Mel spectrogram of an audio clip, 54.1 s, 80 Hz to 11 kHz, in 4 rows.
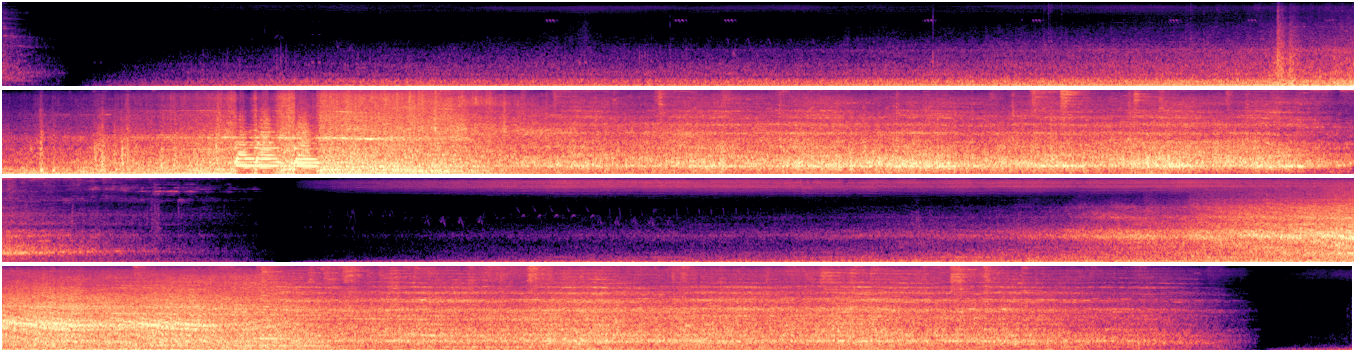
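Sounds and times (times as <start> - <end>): train wheels squealing: 0.0 - 0.4, 13.8 - 29.7, 36.2 - 53.0
passenger train passing: 7.0 - 29.3, 34.6 - 53.2.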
